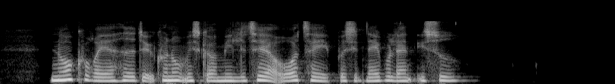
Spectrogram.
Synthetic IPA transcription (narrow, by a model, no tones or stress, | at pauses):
no̝ɐkʰo̝ʁɛːæɦæð̞̩ˠd̥e̝økʰo̝no̝̰ːmisɡ̥əɒ̽milit͡sʰɛ̰ɐ̰ʔɒʊɐt͡sʰɛ̰ɪpʰɒ̽sid̥nɛːb̥o̝læn̰isyð̞ˠ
